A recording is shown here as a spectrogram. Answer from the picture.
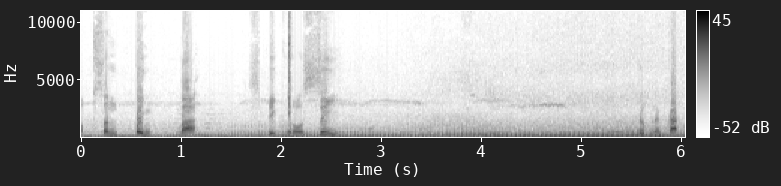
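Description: A vehicle engine running at a steady pitch, growing gradually louder through the second half.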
